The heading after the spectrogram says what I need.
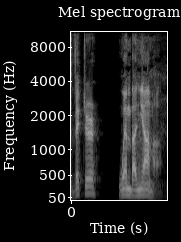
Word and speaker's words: Victor Wembanyama: This guy, I'm sure I'll mispronounce his name, but his name is Victor Wembanyama.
